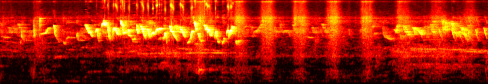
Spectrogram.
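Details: Male lemon-bellied white-eye of the Lombok type used as a lure to excite other males: bursts of rapid, high, twittering notes sliding up and down, a loud run in the first half, a pause, then a softer flurry near the end.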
